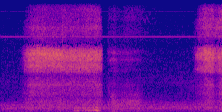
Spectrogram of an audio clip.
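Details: Deeply sleeping Pocket Bulldog Bumble, snoring like a big dog: one long hissing, wheezy breath lasting over a second, a quieter pause, then the next snore starting.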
